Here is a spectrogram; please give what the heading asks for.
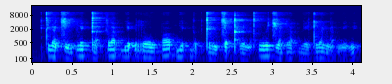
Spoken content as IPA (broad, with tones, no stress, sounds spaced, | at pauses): t i˧ a̯ t͡ɕ ɯ˩˦ ŋ p l e˥˩ k̚ d a˨˩ ʔ k l a˥˩ p̚ b e˦˥ ʔ r oː˧ w p ɔː˥˩ k̚ b e˥˩ k̚ j o˨˩ k̚ t e˨˩ n t͡ɕ a˦˥ t̚ kʰ w e˩˦ n kʰ w ɯː˥˩ t͡ɕ u˧ a̯ p l a˦˥ p̚ b eː˨˩ t u˥˩ a̯ ŋ a˨˩ ʔ n e˩˦ n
